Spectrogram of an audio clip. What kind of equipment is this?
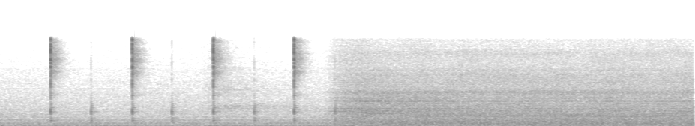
valve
